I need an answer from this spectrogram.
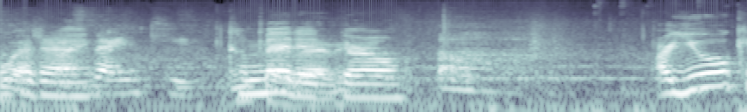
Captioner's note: groans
